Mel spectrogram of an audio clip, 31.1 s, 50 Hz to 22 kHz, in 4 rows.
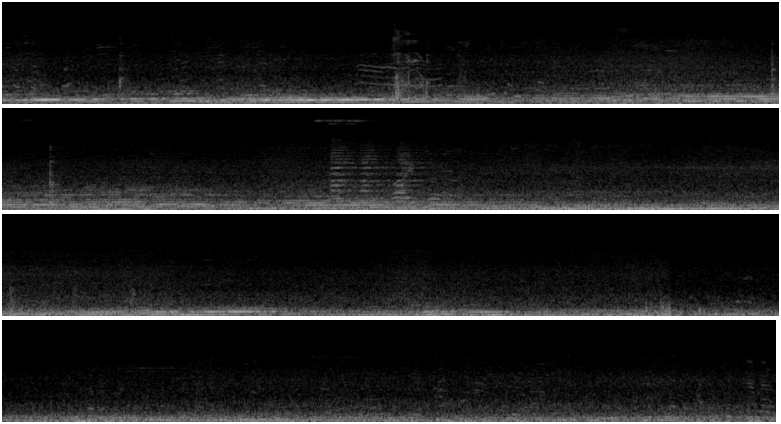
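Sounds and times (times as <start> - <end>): pedestrians chattering: 0.0 - 31.0
road traffic: 0.0 - 31.0.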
